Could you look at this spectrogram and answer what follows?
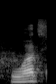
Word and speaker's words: what: H is there, but we don't pronounce H. It should be what.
